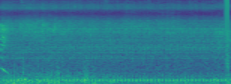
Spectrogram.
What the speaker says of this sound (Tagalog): Pero mostly mga motor lang yung sasakyan dito.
